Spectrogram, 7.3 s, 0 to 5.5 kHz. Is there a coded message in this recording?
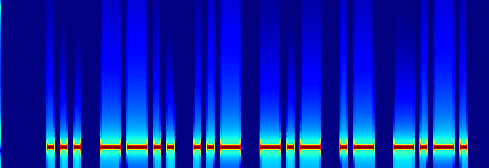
Yes: Morse code from 0.7 to 7.0 s, heard as a keyed tone, about 12 wpm, 700 Hz. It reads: SZUKAC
